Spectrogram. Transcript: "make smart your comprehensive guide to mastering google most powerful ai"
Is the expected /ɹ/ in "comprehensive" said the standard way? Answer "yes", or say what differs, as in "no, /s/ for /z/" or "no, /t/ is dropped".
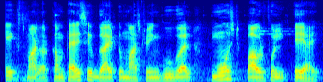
no, /ɹ/ is dropped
